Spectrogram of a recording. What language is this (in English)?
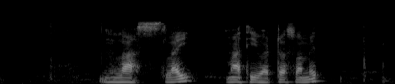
Nepali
